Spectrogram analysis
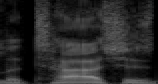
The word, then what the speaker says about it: LaTosha: fund dot o-r-g right Latasha Esther that's the right way to say it right that's it black voters empty are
